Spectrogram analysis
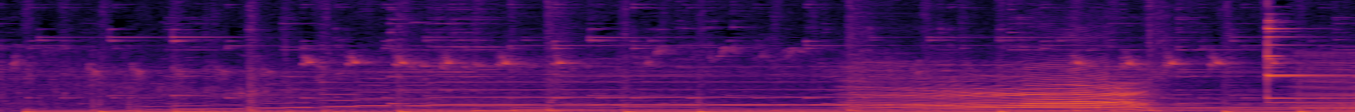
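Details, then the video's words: Herded village cows pushing through a rice field ditch toward their pen. One long moo swells up and falls away near the end, preceded by a humming background with faint bell-like tinkles. "Bunyi sapi lucu"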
